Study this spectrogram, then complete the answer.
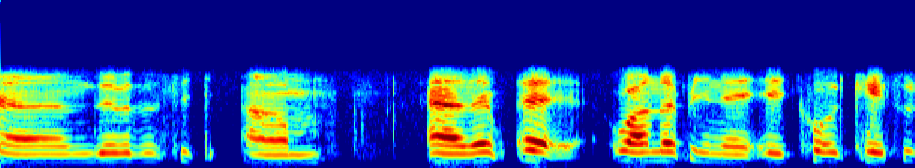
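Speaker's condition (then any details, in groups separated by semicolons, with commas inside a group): Cerebral palsy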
